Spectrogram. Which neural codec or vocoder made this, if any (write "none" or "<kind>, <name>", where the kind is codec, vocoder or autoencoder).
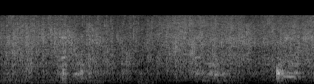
none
